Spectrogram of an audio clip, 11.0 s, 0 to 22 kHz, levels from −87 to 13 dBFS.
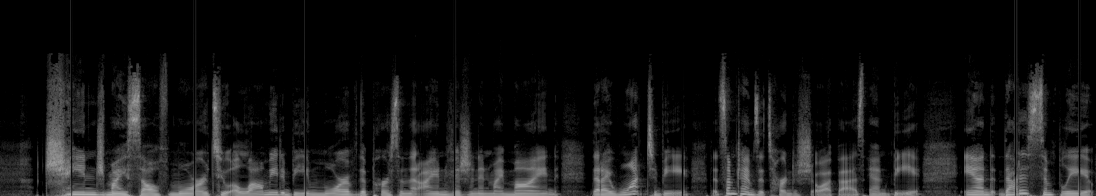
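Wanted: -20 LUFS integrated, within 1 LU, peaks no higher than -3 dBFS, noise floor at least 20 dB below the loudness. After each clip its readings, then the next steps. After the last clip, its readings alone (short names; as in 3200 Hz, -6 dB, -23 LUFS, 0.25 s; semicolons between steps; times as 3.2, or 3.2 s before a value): dropouts 8; longest dropout 23 ms; loudness -27.5 LUFS; peak -9.5 dBFS; loudness target -20.0 LUFS
-> interpolate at 0.7/1.93/3.04/4.53/6.81/8.13/10.14/10.78, 23 ms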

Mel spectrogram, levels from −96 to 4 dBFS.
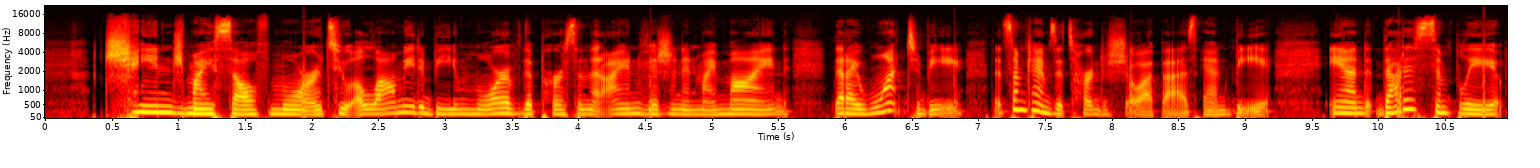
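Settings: dropouts 0; loudness -27.5 LUFS; peak -9.5 dBFS; loudness target -20.0 LUFS
-> gain +7.5 dB; limiter -3 dBFS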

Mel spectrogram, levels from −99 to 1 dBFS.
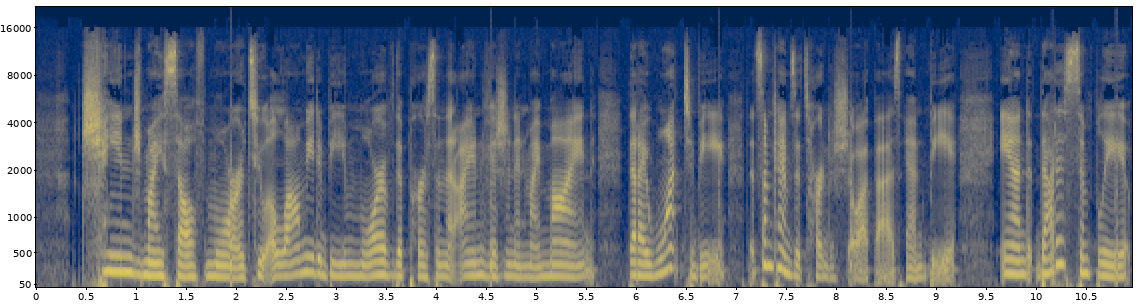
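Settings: loudness -20.0 LUFS; peak -3.0 dBFS; noise floor -49 dBFS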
